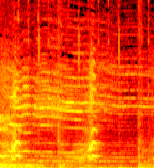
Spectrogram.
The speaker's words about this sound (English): I will send those geese straight to hell.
